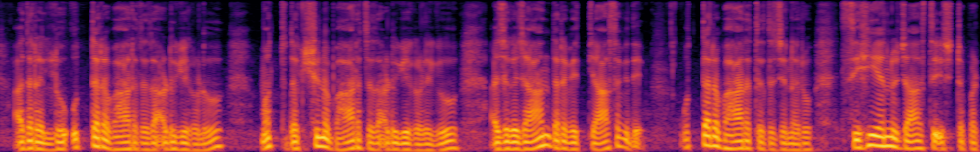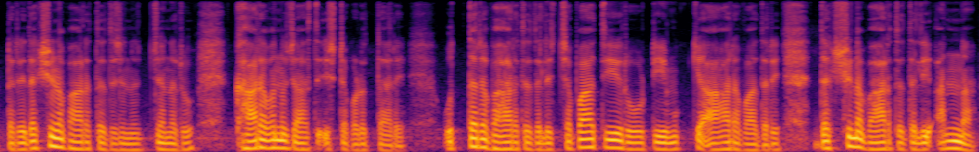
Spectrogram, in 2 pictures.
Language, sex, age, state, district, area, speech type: Kannada, male, 18-30, Karnataka, Udupi, rural, spontaneous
